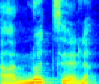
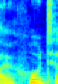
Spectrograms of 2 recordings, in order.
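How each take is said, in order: First: The initial H is silent. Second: The initial H is pronounced. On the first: The speaker calls it right. "On va dire en français" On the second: The speaker calls it wrong. "mais pas"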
